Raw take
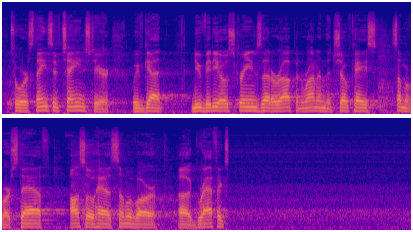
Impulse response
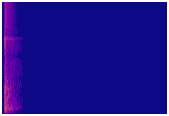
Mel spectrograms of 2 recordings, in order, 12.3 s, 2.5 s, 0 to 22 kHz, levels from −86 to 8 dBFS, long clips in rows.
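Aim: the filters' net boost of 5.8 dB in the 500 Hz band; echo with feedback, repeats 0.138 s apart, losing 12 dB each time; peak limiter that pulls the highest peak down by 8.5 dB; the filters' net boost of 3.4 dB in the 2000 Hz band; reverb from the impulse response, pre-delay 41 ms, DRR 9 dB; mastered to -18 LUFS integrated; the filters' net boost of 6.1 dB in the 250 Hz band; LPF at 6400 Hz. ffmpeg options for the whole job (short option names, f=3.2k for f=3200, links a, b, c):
-filter_complex "[0:a]lowpass=6.4k,equalizer=f=250:t=o:g=5.5,equalizer=f=500:t=o:g=5.5,equalizer=f=2k:t=o:g=4,alimiter=limit=-13.5dB:level=0:latency=1,aecho=1:1:138|276|414:0.251|0.0628|0.0157,asplit=2[a][b];[1:a]atrim=start_sample=2205,adelay=41[c];[b][c]afir=irnorm=-1:irlink=0,volume=-17dB[d];[a][d]amix=inputs=2:normalize=0,volume=4.5dB"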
